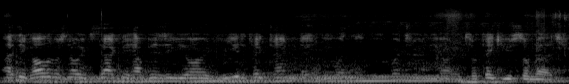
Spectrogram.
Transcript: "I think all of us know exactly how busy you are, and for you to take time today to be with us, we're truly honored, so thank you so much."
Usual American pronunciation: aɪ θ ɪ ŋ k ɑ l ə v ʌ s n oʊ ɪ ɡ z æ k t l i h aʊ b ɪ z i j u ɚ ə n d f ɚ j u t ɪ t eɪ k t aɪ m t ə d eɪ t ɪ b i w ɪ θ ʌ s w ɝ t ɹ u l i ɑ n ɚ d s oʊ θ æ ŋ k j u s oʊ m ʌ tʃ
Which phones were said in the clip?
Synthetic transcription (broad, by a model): aɪ θ ɪ ŋ k ɑ l ə v ʌ s n oʊ ɪ ɡ z æ k t l i h aʊ b ɪ z i j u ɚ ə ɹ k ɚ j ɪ t ɪ t eɪ k t aɪ m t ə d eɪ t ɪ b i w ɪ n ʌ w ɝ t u i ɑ ɚ s oʊ θ æ ŋ k j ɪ s oʊ m ʌ tʃ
